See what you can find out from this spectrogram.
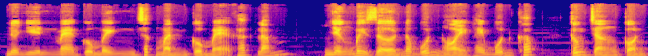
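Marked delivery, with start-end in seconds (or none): none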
